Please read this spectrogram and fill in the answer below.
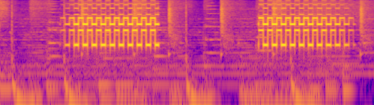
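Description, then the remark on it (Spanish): A telephone rings for an incoming listener call to a call-in show: two loud bursts of rapid, bright electronic trilling, each about a second long, separated by a short pause, over a low background hum. “Sigamos con la próxima llamada.”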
